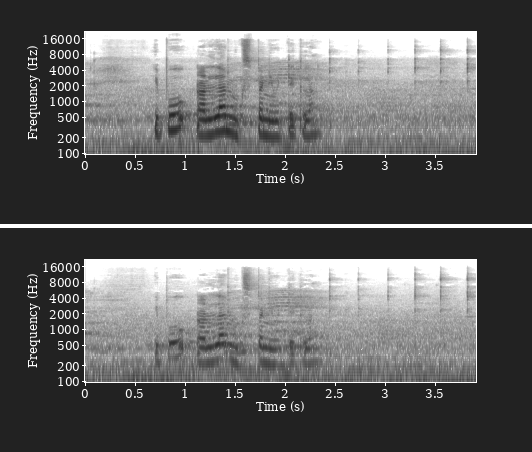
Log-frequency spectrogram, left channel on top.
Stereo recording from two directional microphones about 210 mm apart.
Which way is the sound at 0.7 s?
50° left (ahead or behind).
